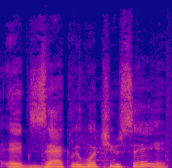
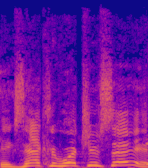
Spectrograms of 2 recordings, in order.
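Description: First: It is said flatly, without enthusiasm. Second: It is said with more enthusiasm.

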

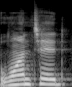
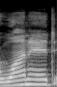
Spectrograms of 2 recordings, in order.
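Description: First: The T after the N is pronounced. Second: The T after the N is dropped. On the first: "instead of wanted" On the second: "or wanted"

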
